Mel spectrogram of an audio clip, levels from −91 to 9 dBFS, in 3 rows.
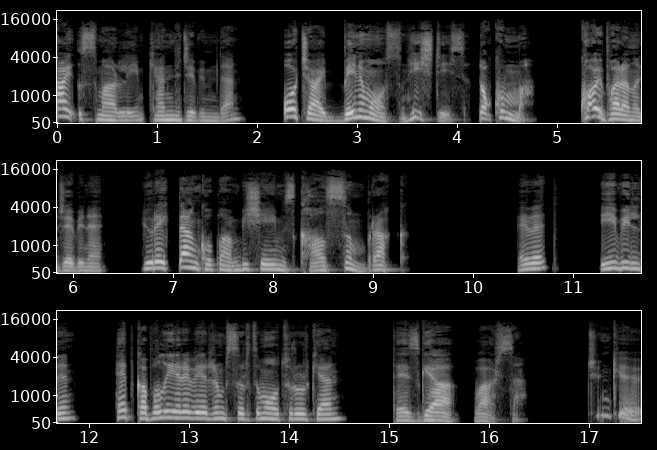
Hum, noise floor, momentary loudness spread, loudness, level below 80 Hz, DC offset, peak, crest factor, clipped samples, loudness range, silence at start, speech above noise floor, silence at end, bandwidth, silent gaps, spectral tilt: none; under -90 dBFS; 14 LU; -25 LUFS; -68 dBFS; under 0.1%; -6 dBFS; 18 dB; under 0.1%; 5 LU; 0 s; over 66 dB; 0 s; 15 kHz; none; -5 dB/octave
